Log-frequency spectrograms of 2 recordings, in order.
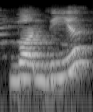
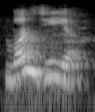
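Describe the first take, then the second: First: "Bom dia" with a plain d, dia as "dee-a"; European accent. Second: "Bom dia" with dia as "jee-a"; Brazilian accent. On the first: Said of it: "So in European accent". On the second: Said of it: "In Brazilian accent". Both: Shown as a demonstration.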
